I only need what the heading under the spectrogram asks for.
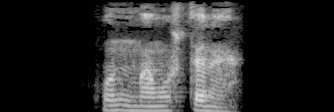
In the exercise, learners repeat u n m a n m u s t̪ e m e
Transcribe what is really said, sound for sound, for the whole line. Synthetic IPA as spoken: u n m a m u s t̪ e n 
